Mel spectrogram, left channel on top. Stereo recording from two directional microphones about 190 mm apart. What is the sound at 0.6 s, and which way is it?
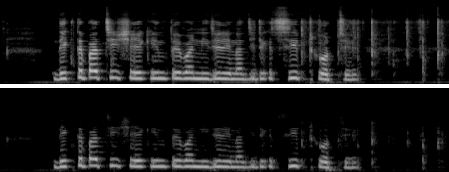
Speech, 25° left (ahead or behind).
